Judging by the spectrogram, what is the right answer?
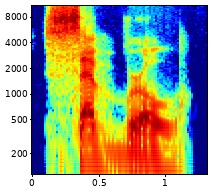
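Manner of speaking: "several" squeezed into two syllables. Teaching a learner how to pronounce a word, saying several in two syllables. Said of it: "2 syllables".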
